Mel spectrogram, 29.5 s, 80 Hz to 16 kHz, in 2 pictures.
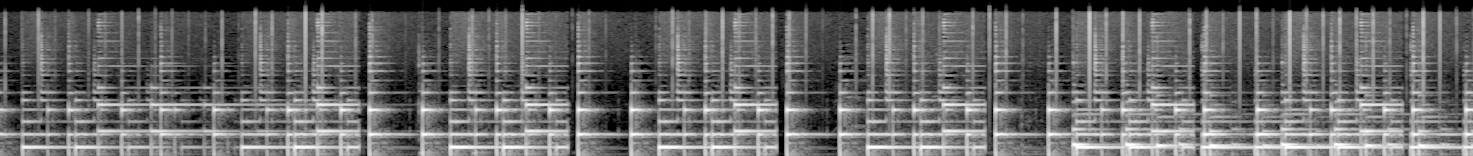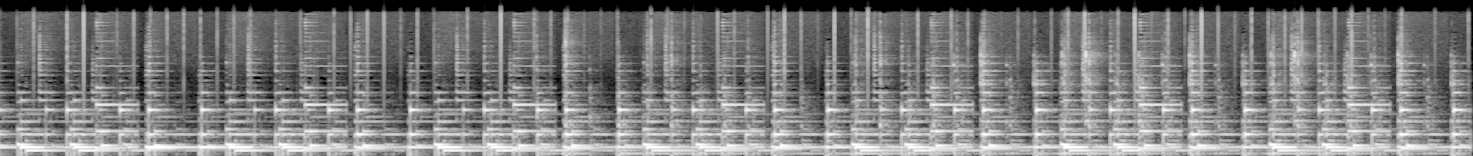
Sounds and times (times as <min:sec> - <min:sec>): Pizzicato: 0:00.0 - 0:29.4.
